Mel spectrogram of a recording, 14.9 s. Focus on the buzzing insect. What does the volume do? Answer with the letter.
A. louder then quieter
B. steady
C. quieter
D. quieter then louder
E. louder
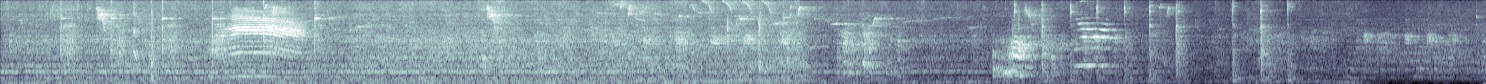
C.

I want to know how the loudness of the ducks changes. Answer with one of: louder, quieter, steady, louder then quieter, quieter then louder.
quieter.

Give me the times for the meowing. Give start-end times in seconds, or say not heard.
1.3-3.1, 6.2-8.3, 9.9-11.1.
